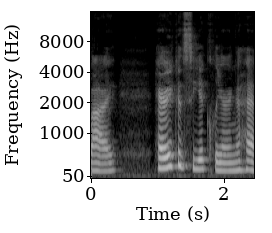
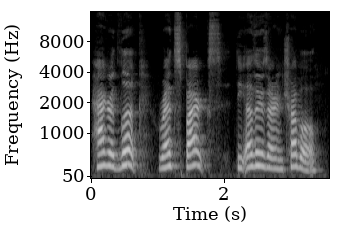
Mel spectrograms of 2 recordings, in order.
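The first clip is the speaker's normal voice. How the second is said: higher, loud urgent cry; urgent alarm; 6 semitones higher, 8 dB louder than usual. Acted. Girl alerts gamekeeper to red sparks, urgent alarm. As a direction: call out the danger in excited alarm. Girl spots distress signal.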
